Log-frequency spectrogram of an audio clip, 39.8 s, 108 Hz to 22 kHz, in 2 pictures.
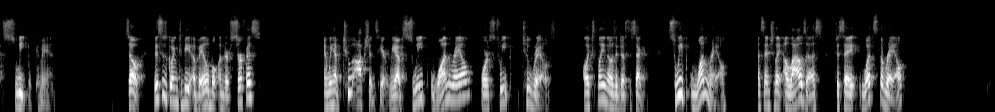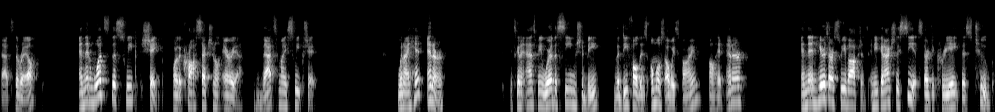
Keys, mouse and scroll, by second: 4.4-9.4 drag, 15.1 click, 16.5 F15, 19.7 click, 21.1-24.7 drag, 25.9-28.3 drag, 29.1 Return, 34.5 Return, 37.0 click.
